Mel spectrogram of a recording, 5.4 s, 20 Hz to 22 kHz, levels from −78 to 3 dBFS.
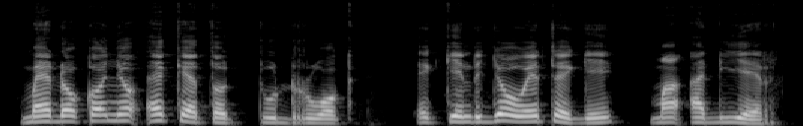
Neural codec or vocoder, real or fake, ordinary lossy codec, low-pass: none; real; none; 19.8 kHz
